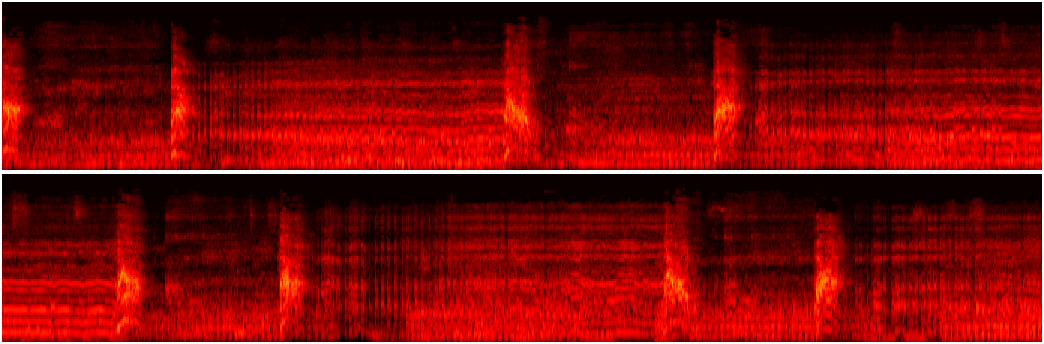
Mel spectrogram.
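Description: Small dog howling with its muzzle raised, a drawn-out wavering howl broken by about seven short sharp yips.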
